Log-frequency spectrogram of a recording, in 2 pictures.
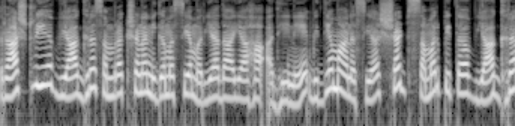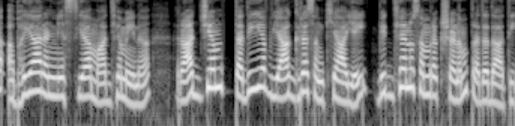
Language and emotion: Sanskrit, neutral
